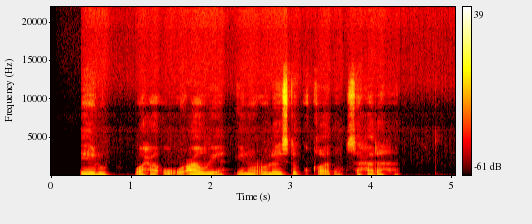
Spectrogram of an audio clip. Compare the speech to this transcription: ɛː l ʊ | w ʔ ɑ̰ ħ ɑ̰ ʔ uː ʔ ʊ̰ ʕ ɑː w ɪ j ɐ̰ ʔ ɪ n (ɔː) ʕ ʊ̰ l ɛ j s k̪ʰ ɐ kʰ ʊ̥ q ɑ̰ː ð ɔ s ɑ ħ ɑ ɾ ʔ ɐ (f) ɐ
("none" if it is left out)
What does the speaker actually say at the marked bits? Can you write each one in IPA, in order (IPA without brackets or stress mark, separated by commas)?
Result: uː, h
